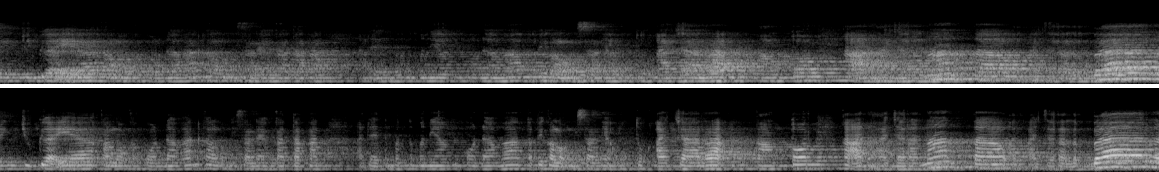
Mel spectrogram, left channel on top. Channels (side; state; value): both; normal; correlation 0.38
